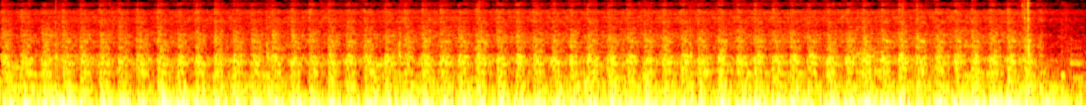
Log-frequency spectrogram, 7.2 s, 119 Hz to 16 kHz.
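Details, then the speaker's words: BMW E36 coupe with its cracked, dry-rotted fuel line replaced by copper and new rubber lines: the starter churns at a steady, quick rhythm for several seconds without firing. Crank-no-start because a connector was left unplugged. "Make sure to uh plug plug your stuff in cuz it is not going to work without that being plugged in."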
